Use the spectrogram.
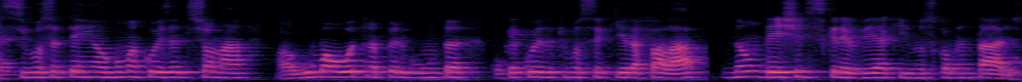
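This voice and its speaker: Man, Brazilian accent, slightly high voice, casual tutorial host, informal check-in tags, echoey room. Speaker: programming tutorial YouTuber. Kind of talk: casual explainer to viewers.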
